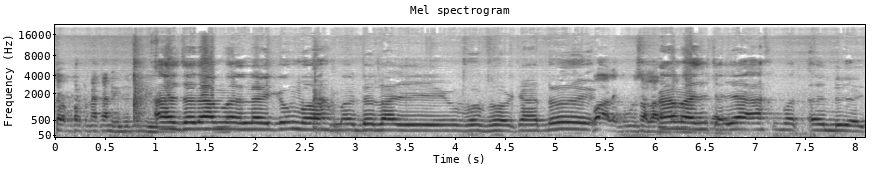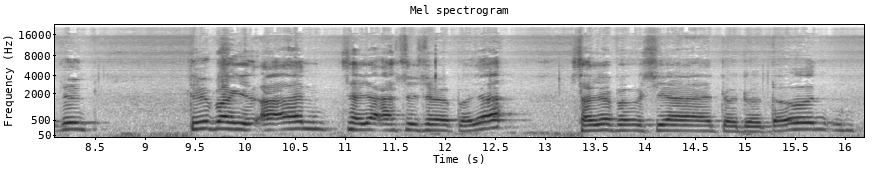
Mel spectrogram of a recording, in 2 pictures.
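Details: 22-year-old man with cerebral palsy (physical disability); dysarthria (cerebral palsy).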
